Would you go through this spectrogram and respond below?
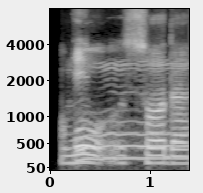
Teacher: ইন্নাহা আলাইহিম মুসাদা মু সদা, এখানে হামজা আছে, আর হামজা যুক্ত সাকিনকে একটু ঝাটকা দিয়ে পড়তে হয়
